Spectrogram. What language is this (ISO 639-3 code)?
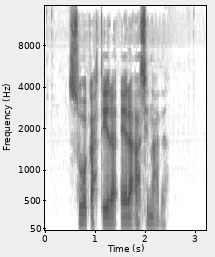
por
